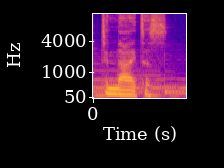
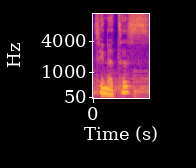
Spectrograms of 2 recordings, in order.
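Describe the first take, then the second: First: The stress is on the second syllable. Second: The stress is on the first syllable. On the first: "it's in the second syllable for the second one" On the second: "It's in the first syllable for the first one"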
